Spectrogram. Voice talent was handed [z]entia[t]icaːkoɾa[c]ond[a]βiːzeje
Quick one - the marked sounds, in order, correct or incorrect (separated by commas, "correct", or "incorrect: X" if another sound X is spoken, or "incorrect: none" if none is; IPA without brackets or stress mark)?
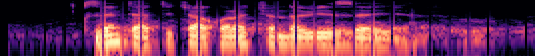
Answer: incorrect: s, correct, correct, correct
